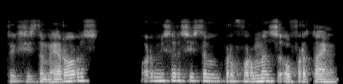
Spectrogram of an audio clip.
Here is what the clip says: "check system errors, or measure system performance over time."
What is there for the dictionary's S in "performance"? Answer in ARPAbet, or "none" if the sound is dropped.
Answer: S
